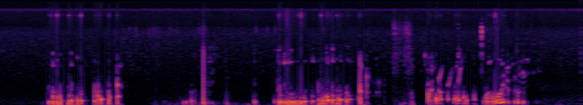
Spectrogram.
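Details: Stomach growl: loud, croaky gurgling growls in several bursts with brief quiet gaps, typical borborygmi.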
